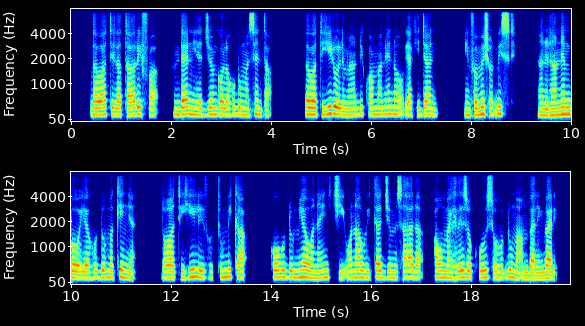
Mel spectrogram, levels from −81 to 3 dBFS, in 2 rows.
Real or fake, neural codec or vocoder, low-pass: fake; codec, 16 kHz, 0.3 kbps, FocalCodec; 7.2 kHz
